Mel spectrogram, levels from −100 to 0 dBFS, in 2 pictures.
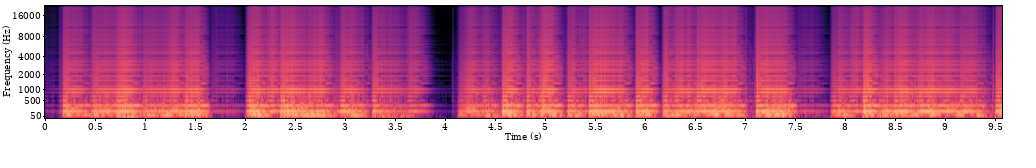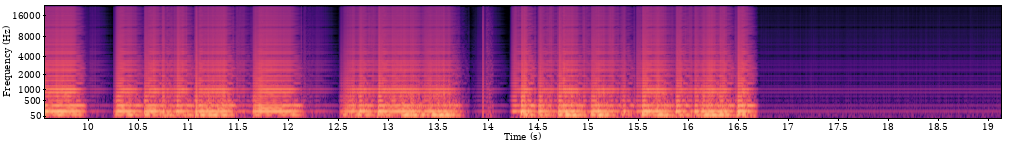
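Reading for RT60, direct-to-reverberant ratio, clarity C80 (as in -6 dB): not exponential, 3.5 dB, 13.0 dB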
